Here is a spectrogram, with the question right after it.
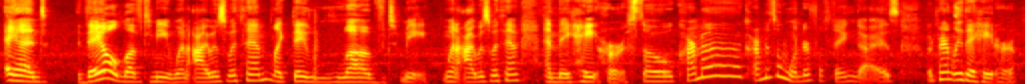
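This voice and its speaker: A young woman sounds stuffed-up from a cold. She tells her story in an animated, sarcastic way and leans into the drama. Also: medium pitch, moderate pace, few pauses. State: sick, congested. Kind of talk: storytime vlog.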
